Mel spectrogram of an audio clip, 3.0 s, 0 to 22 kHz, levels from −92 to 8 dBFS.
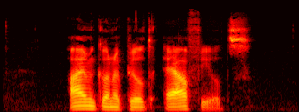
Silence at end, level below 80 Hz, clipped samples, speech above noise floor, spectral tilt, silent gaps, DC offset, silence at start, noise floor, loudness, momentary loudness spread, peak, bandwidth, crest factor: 0.55 s; -70 dBFS; under 0.1%; 47 dB; -4 dB/octave; none; under 0.1%; 0.7 s; -74 dBFS; -27 LUFS; 6 LU; -6 dBFS; 14.5 kHz; 22 dB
